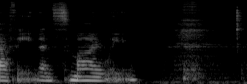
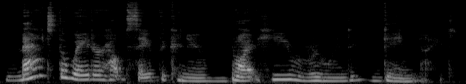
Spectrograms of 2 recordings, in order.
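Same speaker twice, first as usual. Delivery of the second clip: ordinary delivery, nothing marked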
